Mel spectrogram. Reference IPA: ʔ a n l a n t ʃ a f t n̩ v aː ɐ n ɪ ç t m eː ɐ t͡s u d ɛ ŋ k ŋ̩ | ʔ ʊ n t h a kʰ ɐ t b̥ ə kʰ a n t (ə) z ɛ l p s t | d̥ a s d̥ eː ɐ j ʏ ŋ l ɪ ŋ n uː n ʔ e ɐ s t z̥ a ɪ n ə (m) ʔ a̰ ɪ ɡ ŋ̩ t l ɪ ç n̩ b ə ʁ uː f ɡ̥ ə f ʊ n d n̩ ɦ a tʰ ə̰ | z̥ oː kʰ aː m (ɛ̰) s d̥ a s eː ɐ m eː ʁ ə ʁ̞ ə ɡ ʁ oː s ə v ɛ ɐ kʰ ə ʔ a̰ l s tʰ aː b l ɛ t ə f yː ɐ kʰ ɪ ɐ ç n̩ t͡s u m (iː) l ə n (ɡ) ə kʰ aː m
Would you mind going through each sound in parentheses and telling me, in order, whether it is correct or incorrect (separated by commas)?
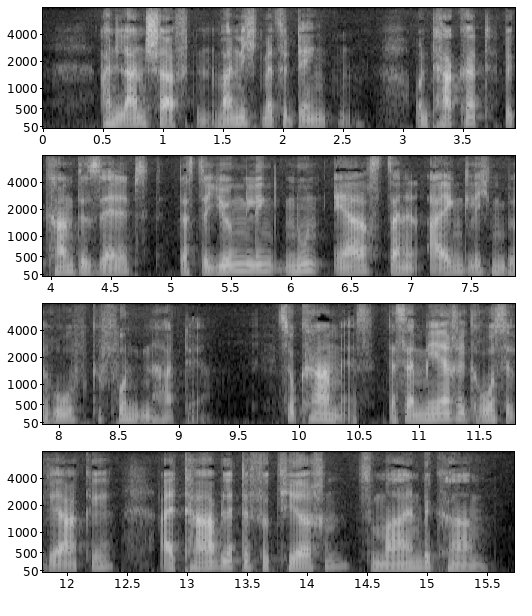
correct, incorrect, correct, incorrect, incorrect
